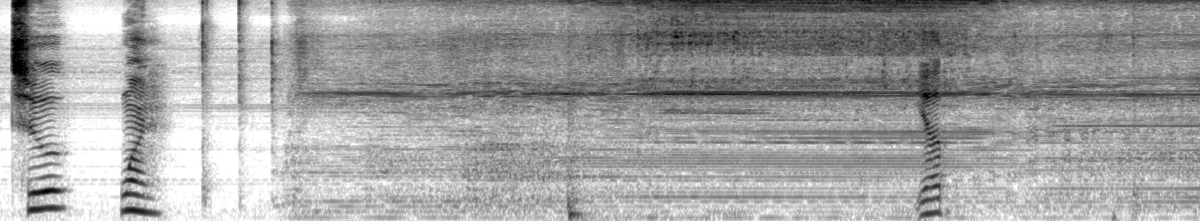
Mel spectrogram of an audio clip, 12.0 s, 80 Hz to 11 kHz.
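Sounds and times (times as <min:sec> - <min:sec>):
air conditioner fan humming: 0:00.0 - 0:12.0
low thump: 0:05.6 - 0:06.0.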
